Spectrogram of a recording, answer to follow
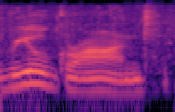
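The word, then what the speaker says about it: Rio Grande: The Rio Grand. Yeah, that's how you pronounce that. It's uh it's the American way.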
